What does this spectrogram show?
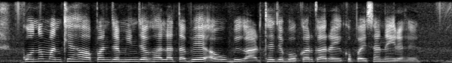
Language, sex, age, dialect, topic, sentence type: Chhattisgarhi, female, 18-24, Eastern, banking, statement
